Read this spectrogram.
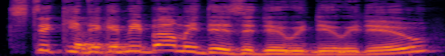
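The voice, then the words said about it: Mock Cockney accent gibberish. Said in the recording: “not any of that Cockney shit ... that Cockney type”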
